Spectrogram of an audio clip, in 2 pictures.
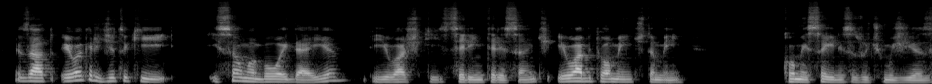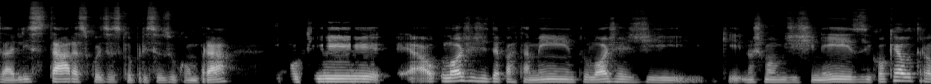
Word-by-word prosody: Exato, 150 -1 +3
eu 155 +4 +2
acredito 165 -6 -2
que 135 -6 -3 0.4
isso - - +1
é - - +1
uma 145 -5 0
boa 125 0 +1
ideia, 120 - -1 0.2
e 115 - -5
eu 115 0 0
acho 115 -1 -1
que 110 -1 -10
seria 115 -1 -2
interessante, 110 +1 -4
eu 140 +2 +3
habitualmente 130 -5 +2
também 105 -2 -5 0.9
comecei 120 -1 +1
nesses 105 0 -6
últimos 105 -1 -5
dias 100 -1 -4
a 100 - +3
listar 125 +3 +5
as 120 - -1
coisas 110 -1 -4
que - - -9
eu - - -9
preciso 105 0 -5
comprar, 100 -2 +2 0.5
porque 130 - +3 0.2
a - - +2 0.2
loja 160 +3 +5
de 145 -2 -3
departamento, 120 -2 -2
lojas 120 -1 +1
de 105 -2 -7 0.2
que - - -9
nós 110 0 -6
chamamos 110 -2 -4
de 105 -1 -7
chineses 115 +3 -1
e - - -4
qualquer 125 +10 +1
outra 165 -6 +1
115 Hz, 145 wpm, -25 LUFS, 110-135 Hz, 0.9 s, listar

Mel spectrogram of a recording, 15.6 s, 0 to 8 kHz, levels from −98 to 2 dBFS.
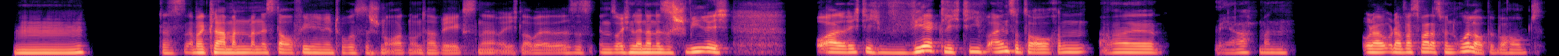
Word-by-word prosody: Mhm. 120 +2 0 0.8
Das 115 +1 -7
aber 135 +1 +3
klar, 135 0 +5
man 130 +1 +2
man 125 0 -2
ist 130 +1 -4
da - - +4
auch 125 -2 -2
viel 135 -2 -2
in 125 - -2
den 120 -1 -4
touristischen 120 -2 -8
Orten 110 0 -9
unterwegs, 105 - -8
ne? - - -9
Weil - - -11
ich - - -13
glaube, - - -9 0.2
äh, - - -9
es 120 - -10
ist 125 -1 -10
in 130 -1 -4
solchen 135 +1 -1
Ländern 135 0 +5
ist 135 -1 +2
es 130 - +2
schwierig, 155 0 +3 0.9
boah, 150 - +4
richtig 135 -4 -2
wirklich 175 -4 +6
tief 160 -2 0
einzutauchen, 150 -2 0
weil, 135 +1 -1 0.6
ja, 130 +3 -8
man 130 -1 -7 0.7
oder 145 0 +4
oder 145 -2 +2
was 145 +1 0
war 155 - +5
das 145 -1 0
für 145 - -3
'n 135 - -2
Urlaub 180 +2 +2
überhaupt? 125 +1 -9
135 Hz, 175 wpm, -22 LUFS, 125-145 Hz, 0.9 s, wirklich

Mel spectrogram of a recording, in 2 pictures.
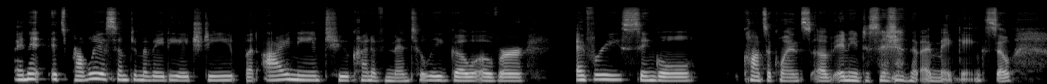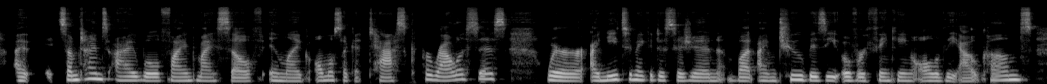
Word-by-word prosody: and 220 +2 +5
it 250 0 +2
it's 235 0 0
probably 240 +4 +3
a - - +2
symptom 215 -4 +1
of 190 - -2
ADHD, 190 +1 0
but 170 0 -5
I 205 +3 +2
need 200 -3 +2
to 185 -1 +2
kind 190 +1 -3
of 175 -1 -6
mentally 170 +3 -1
go 175 -1 +2
over 170 -1 +2 0.5
every 215 +1 +3
single 180 -5 +1 0.4
consequence 180 -4 0
of 160 -1 -3
any 180 -1 +2
decision 175 +3 0
that 160 - -5
I'm 160 - -4
making. 245 +4 -7
So, - - 0 0.5
uh, - - +2 0.3
sometimes 240 +4 +3
I 185 -1 0
will 170 -2 +2
find 175 +1 -2
myself 165 -2 -2
in, 175 -2 -2
like, 155 -1 -5
almost 190 +2 -1
like 175 - -8
a 150 - -12
task 165 -1 -3
paralysis 230 +5 0 0.4
where 170 -5 +4
I 180 0 +2
need 200 +5 +4
to 225 -1 +1
make 205 -1 +2
a - - -1
decision, 170 -3 -1
but 170 -2 -1
I'm 170 -1 -3
too 215 +5 +3
busy 180 -1 +2
overthinking 175 0 -1
all 165 +1 -1
of 160 - -6
the 160 -6 -3
outcomes; 215 +8 0
185 Hz, 160 wpm, -25 LUFS, 170-210 Hz, 0.5 s, and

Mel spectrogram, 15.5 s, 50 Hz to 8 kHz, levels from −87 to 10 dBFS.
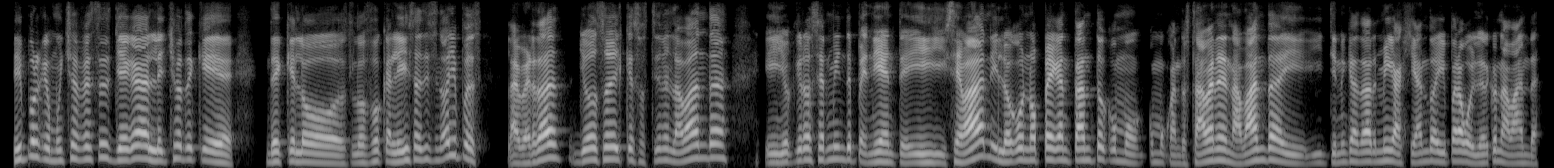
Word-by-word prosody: Sí, 200 - +1
porque, 220 -3 -2
muchas 185 +5 -5
veces 215 +4 -4
llega 200 +4 +5
el 190 -3 +2
hecho 185 +5 -2
de 210 -2 -5
que 165 -8 +2 0.3
de 170 +1 -1
que 180 - -2
los 150 -4 0
los 150 +1 -7
vocalistas 180 +3 -1
dicen: 200 0 -9
"Oye, 270 +3 -1
pues, 225 -8 -4 0.2
la - - +2
verdad, 205 +12 +3
yo 195 +2 -2
soy 215 +2 +1
el 210 0 -2
que 195 - -6
sostiene 190 +4 -10
la 165 -2 -2
banda 230 +2 0 0.3
y 155 0 -4
yo 165 +1 -3
quiero 190 +5 -2
hacerme 205 +1 -4
independiente", 165 -7 +1
y 150 0 -1
y 145 - -9
se 155 +3 +2
van, 245 +8 +7
y 215 - -2
luego 175 +3 -1
no 195 -1 -3
pegan 200 -2 +4
tanto 200 +2 +1
como 160 -6 -9
como 160 -1 -14
cuando 140 -2 -9
estaban 190 +8 +3
en 195 -1 +5
la 135 - 0
banda, 195 +4 +3
y 145 -3 -4 0.2
y - - -22
tienen 155 +3 -9
que 180 - -1
andar 170 0 0
migajeando 175 -1 -2
ahí, 170 -1 -2
para 180 +2 0
volver 150 -3 -3
con 185 - -6
la 160 - -2
banda. 145 -2 -5
180 Hz, 230 wpm, -22 LUFS, 155-205 Hz, 0.3 s, van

